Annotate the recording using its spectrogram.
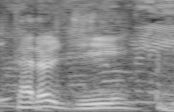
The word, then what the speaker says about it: Karol G: Esta es Karol G. – Karol G.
